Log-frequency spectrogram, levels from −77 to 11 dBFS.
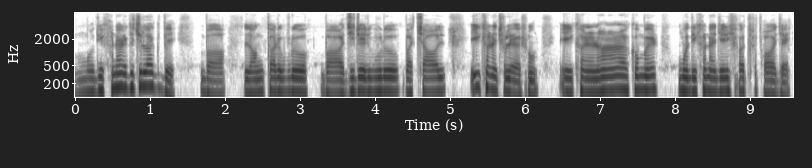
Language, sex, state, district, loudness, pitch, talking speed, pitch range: Bengali, male, West Bengal, North 24 Parganas, -14 LUFS, 135 Hz, 130 wpm, 125-140 Hz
